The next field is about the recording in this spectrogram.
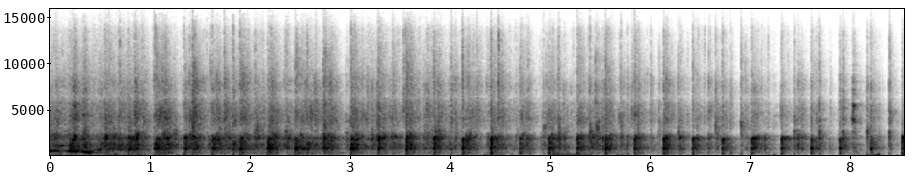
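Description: A crowd breaks into sustained applause, dense overlapping claps filling the space at a steady, moderately loud level for several seconds, thinning slightly toward the end.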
